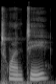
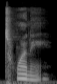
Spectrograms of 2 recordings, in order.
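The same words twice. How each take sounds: First: The T sound is clearly pronounced. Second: The T sound is left out. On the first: "it's perfectly fine to say the T. You can say twenty" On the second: "we often drop the T after an N"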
